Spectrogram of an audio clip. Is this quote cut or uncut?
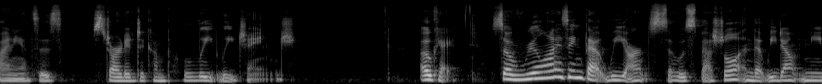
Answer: uncut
